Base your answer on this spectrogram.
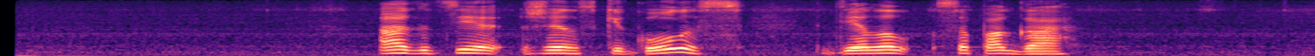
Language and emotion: Russian, neutral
